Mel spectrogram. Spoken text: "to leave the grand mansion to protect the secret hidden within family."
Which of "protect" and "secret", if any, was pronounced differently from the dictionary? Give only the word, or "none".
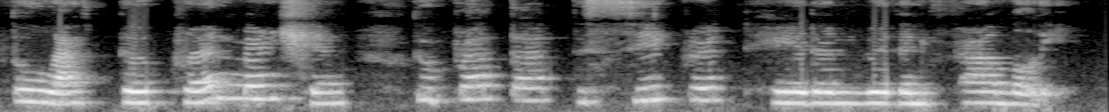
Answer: protect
